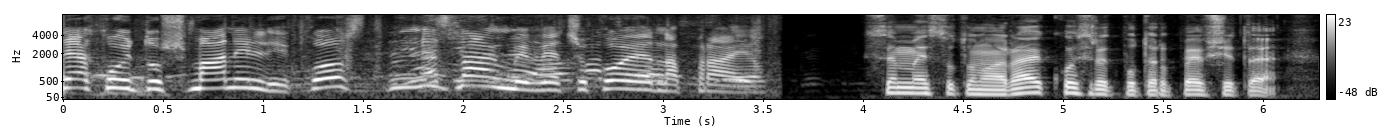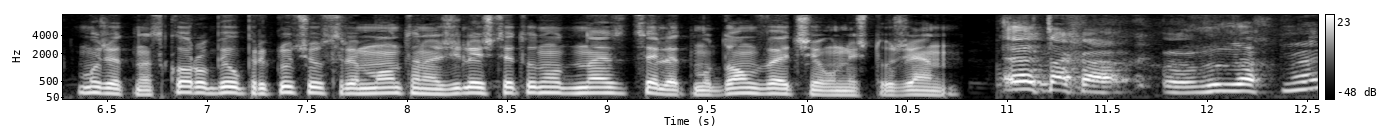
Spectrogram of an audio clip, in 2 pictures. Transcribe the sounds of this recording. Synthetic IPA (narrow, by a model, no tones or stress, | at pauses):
nʲakoid̪ʊʃmanilikɔst̪nɛznaɛmɛvɛt͡ʃɛkɔjɛnɐpɾavilˠ | sɛmɛjst̪vot̪onɐɾajkʊɛsɾɛt̪̚pot̪əɾpɛfʃit̪ɛ̰mɔʒɛət̪nɐskɔɾʊbilˠpɾiklʲut͡ʃilˠsɾɛmɔnt̪ənɐʒiliʃt̪ɛt̪onod̪nɛst̪sɛliət̪mʊd̪ɔmvɛt͡ʃɛɛʊniʃt̪oʒɛnɛt̪akad̪id̪ɐxmɛ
